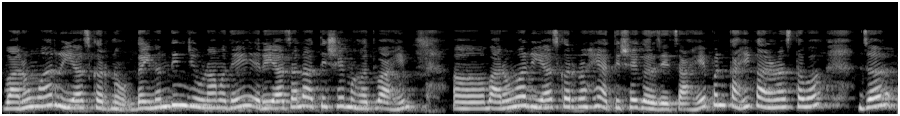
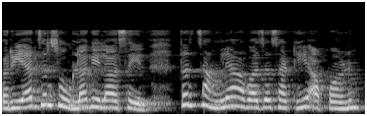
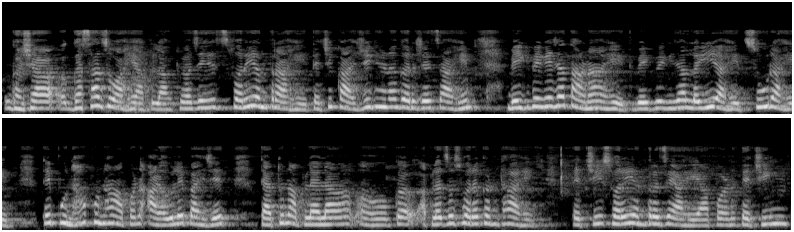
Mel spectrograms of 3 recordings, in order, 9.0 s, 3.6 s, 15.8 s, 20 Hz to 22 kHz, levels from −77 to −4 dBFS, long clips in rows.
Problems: constant background noise, echo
